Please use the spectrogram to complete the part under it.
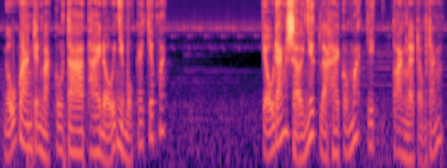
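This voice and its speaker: A man narrating a ghost story in a steady, measured way. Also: lowish voice, husky, soft background music.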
